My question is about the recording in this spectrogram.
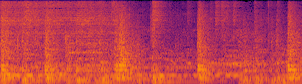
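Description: Live steel drum band playing: steel pans ringing over a drum kit, with loud drum and cymbal hits about once a second.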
